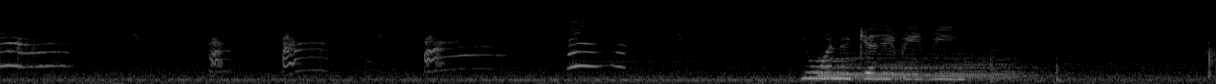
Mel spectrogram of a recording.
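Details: House cat at the window reacting to something outside, giving a string of short chirping meows about every second and a half, followed by a louder burst of noise and a steady low hum indoors.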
